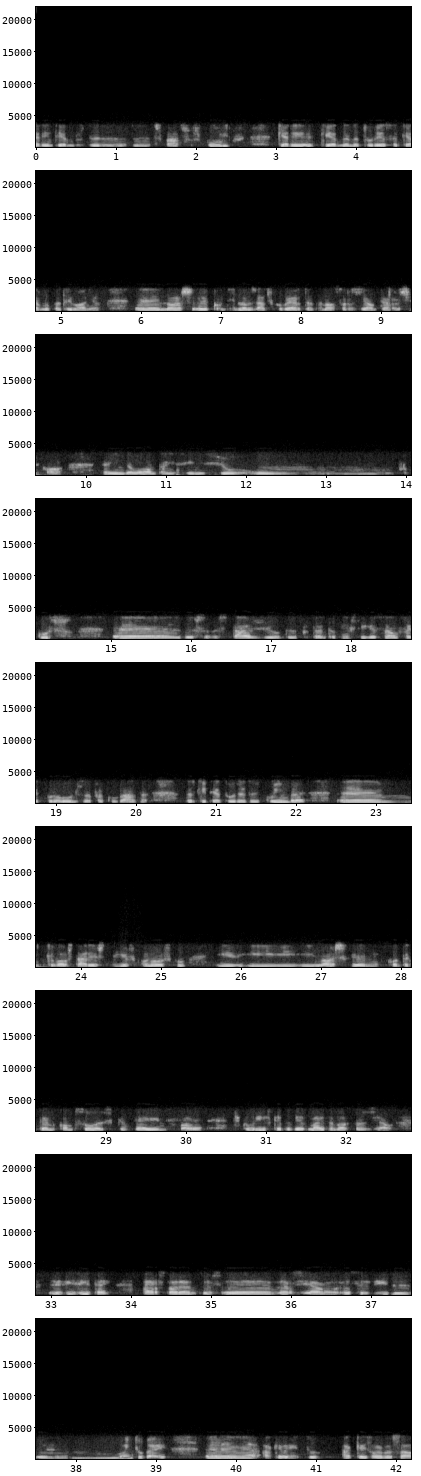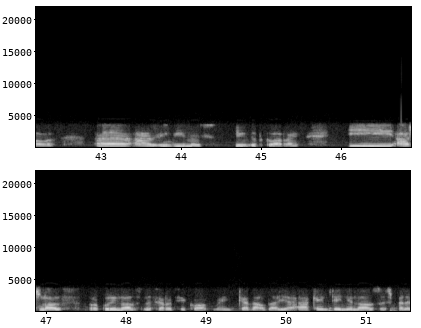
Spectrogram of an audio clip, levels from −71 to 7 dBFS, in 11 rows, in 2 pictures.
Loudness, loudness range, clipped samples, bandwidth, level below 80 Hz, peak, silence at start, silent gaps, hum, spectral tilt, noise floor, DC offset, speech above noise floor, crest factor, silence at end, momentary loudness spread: -16 LUFS; 3 LU; under 0.1%; 4.6 kHz; -60 dBFS; 0 dBFS; 0 s; none; none; -7 dB/octave; -35 dBFS; under 0.1%; 19 dB; 16 dB; 0 s; 12 LU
